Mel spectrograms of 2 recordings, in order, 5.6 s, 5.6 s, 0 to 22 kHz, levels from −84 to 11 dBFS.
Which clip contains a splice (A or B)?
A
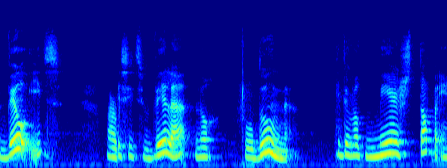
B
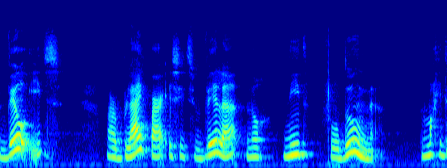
A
